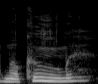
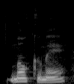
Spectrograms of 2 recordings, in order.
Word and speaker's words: mokume: Ione assume you say and then they have mokume which I've heard people say mokume Sam alone no it's mokume and then I know I'm a stickler for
